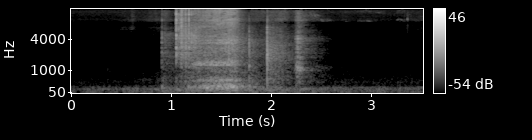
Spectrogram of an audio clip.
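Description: A small circuit board knocks and rustles on a hard table.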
